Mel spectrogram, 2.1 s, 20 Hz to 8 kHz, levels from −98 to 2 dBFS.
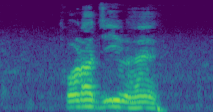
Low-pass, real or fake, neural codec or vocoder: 7.2 kHz; fake; vocoder, 44.1 kHz, 128 mel bands every 512 samples, BigVGAN v2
